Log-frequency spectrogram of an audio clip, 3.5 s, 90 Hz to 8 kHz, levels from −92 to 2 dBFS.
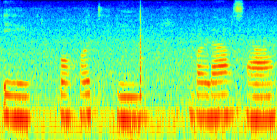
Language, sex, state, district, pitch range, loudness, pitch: Hindi, female, Bihar, Kaimur, 180-195 Hz, -18 LUFS, 185 Hz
